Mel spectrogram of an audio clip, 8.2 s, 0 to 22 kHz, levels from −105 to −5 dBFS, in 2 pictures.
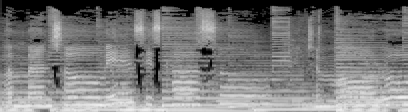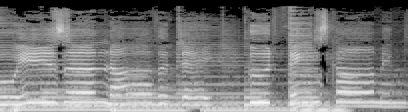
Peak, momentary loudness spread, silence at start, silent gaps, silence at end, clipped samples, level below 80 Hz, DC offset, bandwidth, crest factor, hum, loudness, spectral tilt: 0 dBFS; 8 LU; 0 s; none; 0 s; under 0.1%; -24 dBFS; under 0.1%; 17.5 kHz; 14 dB; none; -15 LUFS; -4.5 dB/octave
